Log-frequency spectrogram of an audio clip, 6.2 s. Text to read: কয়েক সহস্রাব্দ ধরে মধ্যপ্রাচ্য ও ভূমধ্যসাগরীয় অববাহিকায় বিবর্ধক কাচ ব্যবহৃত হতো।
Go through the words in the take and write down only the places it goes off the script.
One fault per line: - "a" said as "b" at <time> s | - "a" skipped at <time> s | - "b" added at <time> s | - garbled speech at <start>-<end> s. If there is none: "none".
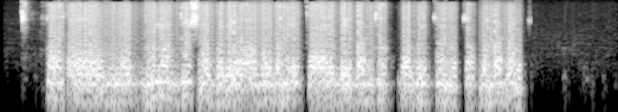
- "সহস্রাব্দ ধরে মধ্যপ্রাচ্য" skipped at 0.7 s
- "কাচ" skipped at 3.9 s
- garbled speech at 4.8-5.3 s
